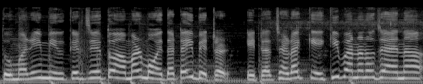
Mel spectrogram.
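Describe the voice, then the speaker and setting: A woman's voice: high voice, fast talker, over music, natural voice. A woman voicing Bunty, a whiny, demanding young boy in a cartoon.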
